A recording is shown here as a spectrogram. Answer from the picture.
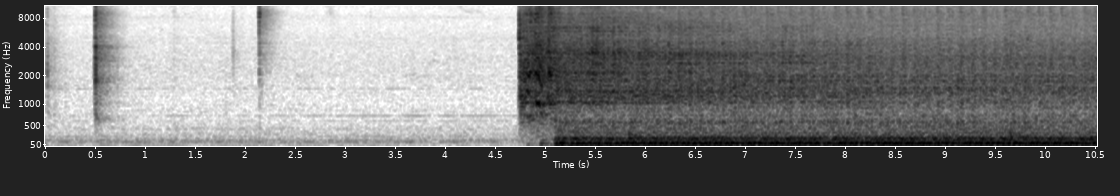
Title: Rough Idle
